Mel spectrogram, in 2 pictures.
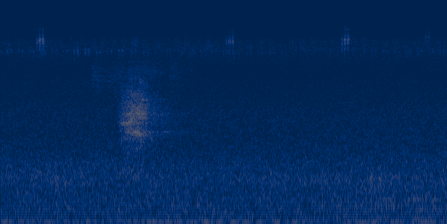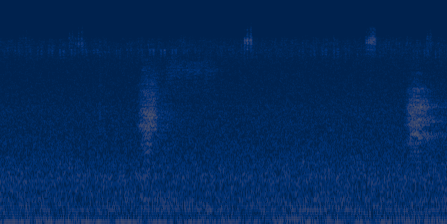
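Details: Eurasian eagle-owl chicks, four young still unable to fly, at the nest in Baden-Württemberg, southern Germany, give short, harsh hissing calls every two to four seconds over a faint, even background hiss.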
